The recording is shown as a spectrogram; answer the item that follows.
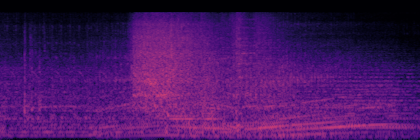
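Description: Motorcycle engine revving, its pitch dropping and then climbing again. A loud hissing burst cuts in about a second and a quarter in.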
